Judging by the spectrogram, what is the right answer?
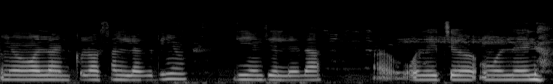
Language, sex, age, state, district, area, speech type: Dogri, female, 18-30, Jammu and Kashmir, Reasi, rural, spontaneous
